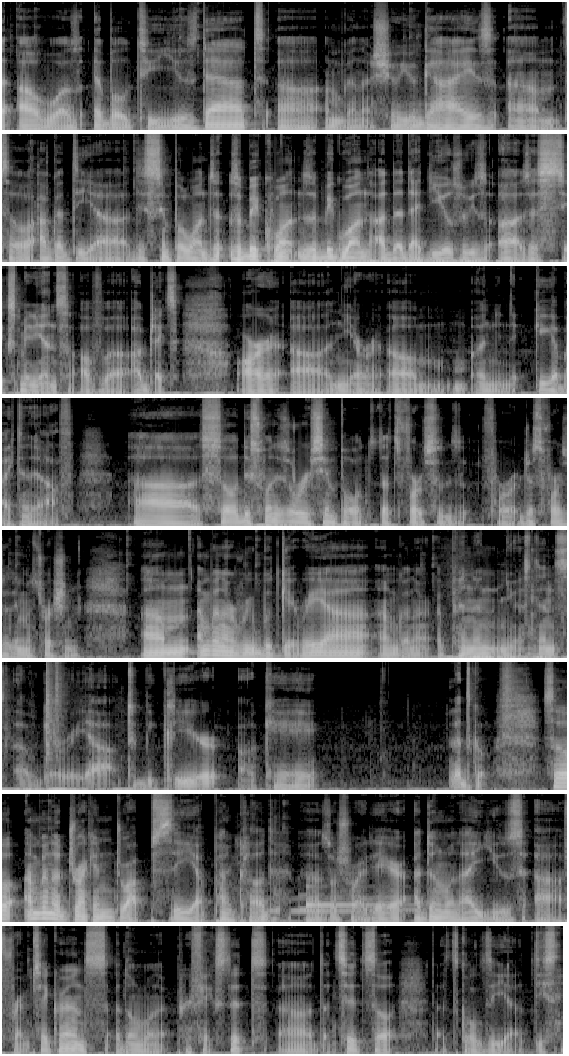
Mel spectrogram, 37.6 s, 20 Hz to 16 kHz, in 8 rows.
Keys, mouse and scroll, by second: 0.1 click, 0.2 double click, 1.5 click, 1.6 double click, 3.4 click, 3.5 double click, 4.3-8.4 drag, 18.9 click, 19.0 click, 19.8 click, 20.9 click, 22.4 click, 23.0-24.0 typing, 28.4-29.1 typing, 28.6 click, 30.0 click, 33.2 click, 33.9 click, 34.6 click, 35.9 click, 37.4 click.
